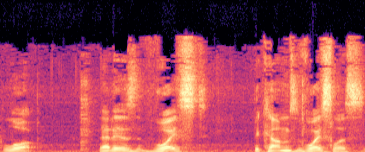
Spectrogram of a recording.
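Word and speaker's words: лоб: And the B in lob sounds like lop.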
